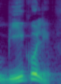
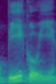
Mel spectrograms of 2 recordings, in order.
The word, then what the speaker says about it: bìgołi: Os vestígios históricos do bigoli, ou bigoli, né? Existem as duas possibilidades, porque existe a fórcula e tal. Quem é aluno de língua vêneta sabe. Então, existem as duas possibilidades de se pronunciar bigoli ou bigoli.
